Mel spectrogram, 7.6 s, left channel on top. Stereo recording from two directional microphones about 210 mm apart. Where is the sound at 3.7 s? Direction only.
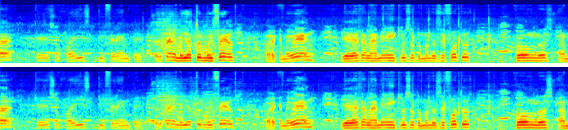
5° right (ahead or behind).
